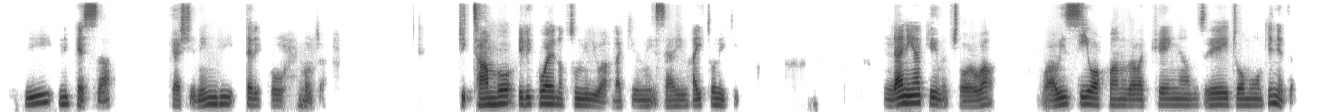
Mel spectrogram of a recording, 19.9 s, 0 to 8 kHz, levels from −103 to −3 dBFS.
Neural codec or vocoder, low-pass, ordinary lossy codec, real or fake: codec, 16 kHz, 0.5 kbps, X-Codec, WavLM features, trained on Multilingual LibriSpeech; 7.2 kHz; AAC, 48 kbps; fake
